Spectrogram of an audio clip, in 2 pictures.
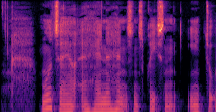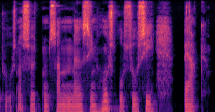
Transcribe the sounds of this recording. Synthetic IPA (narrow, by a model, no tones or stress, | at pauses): mo̝ð̞ˠt͡sʰɛ̰ɪɐʔæɐɦænəɦæn̰sn̩spʰʁḭːsn̩it͡sʰo̝̰ːt͡sʰṵːsn̩ɒ̽sød̥n̩sɑ̈m̰n̩meðˠsinɦusd̥ʁususi | b̥æɐɡ̥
